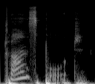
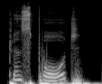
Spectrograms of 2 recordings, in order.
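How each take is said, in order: First: The stress is on the first syllable. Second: The stress is on the second syllable. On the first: It is used as a noun. "for nouns the stress falls on the first syllable" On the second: It is used as a verb. "for verbs we stress the second syllable"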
